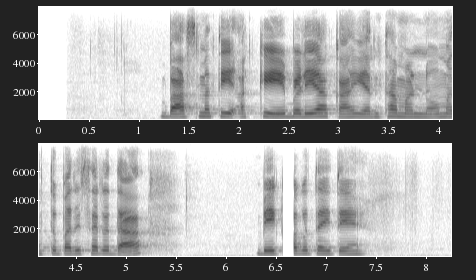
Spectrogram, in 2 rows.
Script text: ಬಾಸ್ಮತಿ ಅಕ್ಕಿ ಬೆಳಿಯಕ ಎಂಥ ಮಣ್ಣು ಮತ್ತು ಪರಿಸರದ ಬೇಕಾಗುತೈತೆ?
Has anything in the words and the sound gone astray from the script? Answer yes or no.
yes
